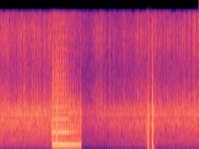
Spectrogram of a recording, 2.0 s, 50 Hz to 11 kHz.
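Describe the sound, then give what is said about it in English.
Touch-tone telephone dialing: one long, loud keypad tone, a pause, then a much shorter tone. Both sit over a steady line hiss. “5353 is a working number. Will you dial it again, please?”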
